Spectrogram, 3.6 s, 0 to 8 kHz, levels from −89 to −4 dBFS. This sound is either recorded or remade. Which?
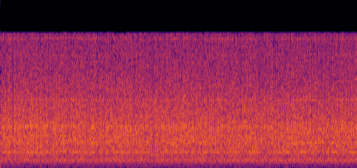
recorded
